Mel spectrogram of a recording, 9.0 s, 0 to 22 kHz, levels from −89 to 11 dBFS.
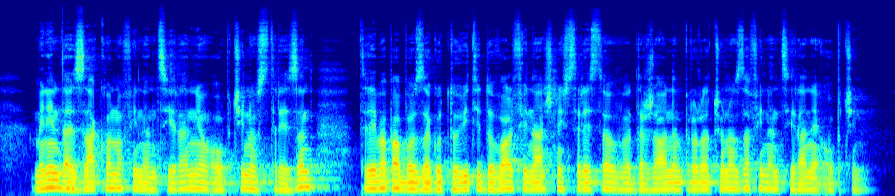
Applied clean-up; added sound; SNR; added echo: neural mask model Resemble Enhance denoiser.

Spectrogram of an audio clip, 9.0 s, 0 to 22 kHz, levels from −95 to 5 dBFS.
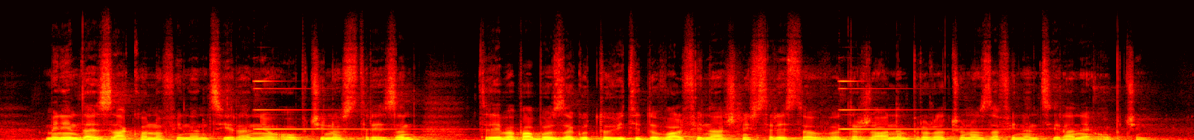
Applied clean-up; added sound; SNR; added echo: none; Marimba, xylophone; 18 dB; none.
